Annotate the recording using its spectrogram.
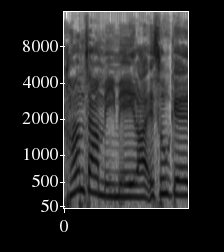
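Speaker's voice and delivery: ordinary delivery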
